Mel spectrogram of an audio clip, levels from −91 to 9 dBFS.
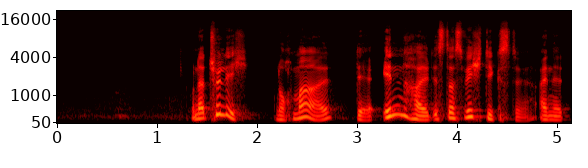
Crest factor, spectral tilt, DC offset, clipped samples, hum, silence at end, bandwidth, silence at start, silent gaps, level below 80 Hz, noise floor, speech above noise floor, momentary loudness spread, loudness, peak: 20 dB; -4.5 dB/octave; under 0.1%; under 0.1%; none; 0.1 s; 15.5 kHz; 1.35 s; none; under -90 dBFS; -81 dBFS; 40 dB; 11 LU; -42 LUFS; -22 dBFS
